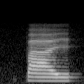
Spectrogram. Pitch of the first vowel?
low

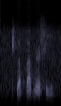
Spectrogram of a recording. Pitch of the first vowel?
low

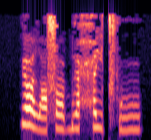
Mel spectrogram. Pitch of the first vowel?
falling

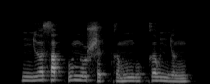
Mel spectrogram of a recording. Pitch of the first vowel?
rising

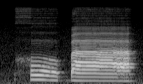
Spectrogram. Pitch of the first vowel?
falling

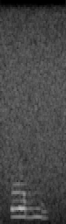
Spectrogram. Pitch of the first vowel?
falling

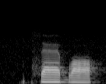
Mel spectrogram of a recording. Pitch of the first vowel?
low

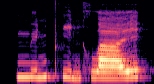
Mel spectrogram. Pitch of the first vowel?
rising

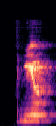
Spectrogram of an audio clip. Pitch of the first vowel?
high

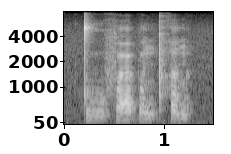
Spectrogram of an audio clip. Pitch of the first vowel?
low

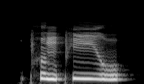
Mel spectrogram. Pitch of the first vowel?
low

